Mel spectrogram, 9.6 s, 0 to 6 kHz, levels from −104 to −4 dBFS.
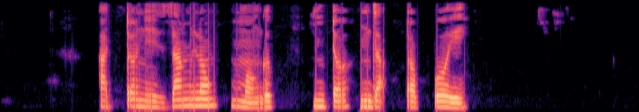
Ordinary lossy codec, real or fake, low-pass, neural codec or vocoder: MP3, 48 kbps; real; 5.4 kHz; none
